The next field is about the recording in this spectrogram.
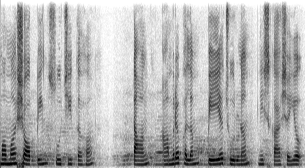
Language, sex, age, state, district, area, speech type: Sanskrit, female, 18-30, Maharashtra, Nagpur, urban, read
